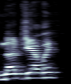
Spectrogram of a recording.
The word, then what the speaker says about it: Najee: Did you say Jelly Harris? – Yeah. – Yeah, it's pronounced Nud Jelly, but I call him Jelly. – Oh, Najee Harris. – Yeah. – That's what I said, Jelly.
